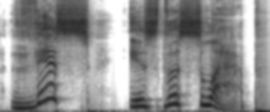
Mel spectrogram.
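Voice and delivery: slow, drawn-out announcer read; dramatic title announcement. Acted. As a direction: announce the title like a show intro.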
